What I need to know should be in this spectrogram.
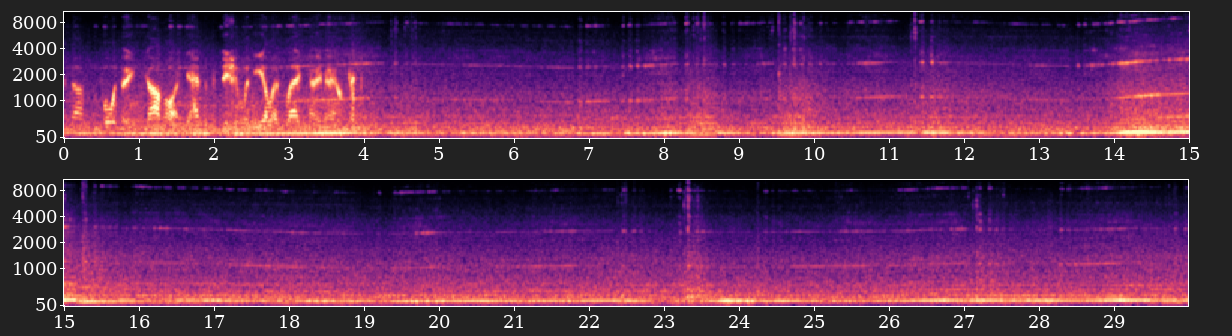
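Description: A race car engine hums steadily at low speed.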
